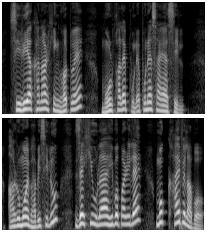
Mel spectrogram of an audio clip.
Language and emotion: Assamese, fearful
